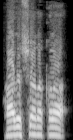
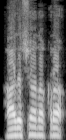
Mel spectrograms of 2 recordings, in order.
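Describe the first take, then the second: No difference in how they are said.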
